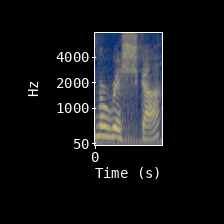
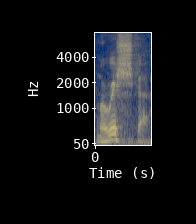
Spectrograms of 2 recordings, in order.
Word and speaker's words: Mariska: My name is Mariska. Mariska. And it's spelled Mariska because it's Hungarian, and Hungarian, the S is an SH sound.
